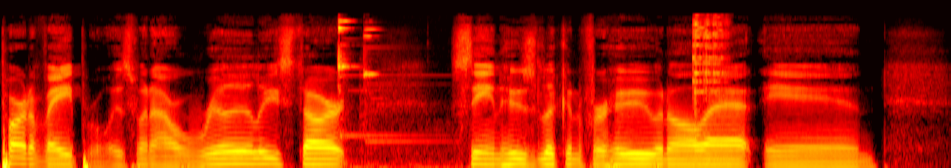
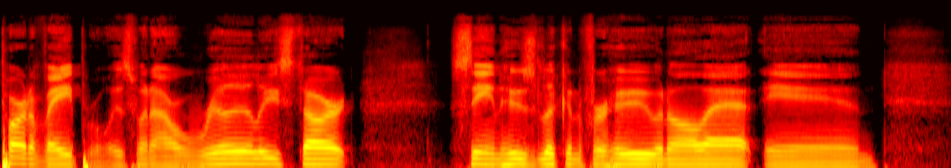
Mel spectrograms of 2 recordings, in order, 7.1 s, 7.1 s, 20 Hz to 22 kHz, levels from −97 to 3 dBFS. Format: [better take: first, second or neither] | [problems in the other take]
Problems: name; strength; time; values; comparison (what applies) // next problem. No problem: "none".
second | doorbell; loud; at 2.5 s; peak 1 dB above the speech // clattering dishes; noticeable; at 5 s; peak 2 dB below the speech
